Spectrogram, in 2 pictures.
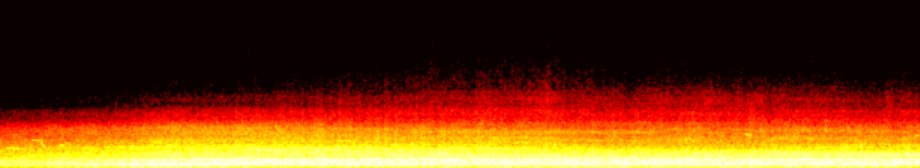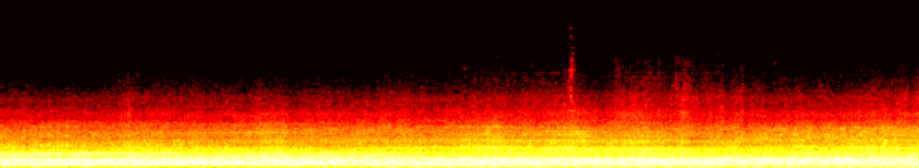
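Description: A train passes on a European railway line near Boppard, a steady loud rumble and rolling rush that holds for over twenty seconds with no talk.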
